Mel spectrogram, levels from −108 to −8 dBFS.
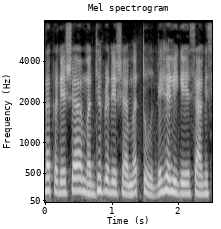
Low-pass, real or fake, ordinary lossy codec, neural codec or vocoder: none; fake; none; codec, 16 kHz, 2 kbps, FreqCodec, larger model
